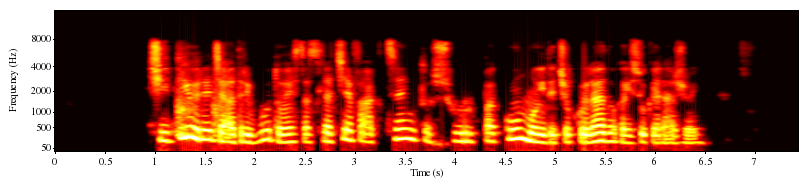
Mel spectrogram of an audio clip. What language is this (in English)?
Esperanto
